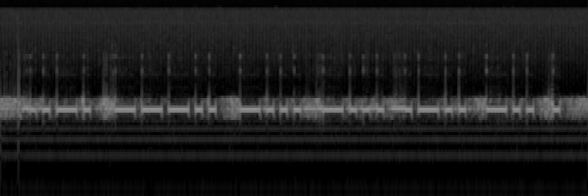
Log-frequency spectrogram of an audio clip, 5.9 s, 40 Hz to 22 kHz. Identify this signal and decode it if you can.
Morse code, heard as a keyed tone, about 18 wpm, 640 Hz, with radio noise. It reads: F8BBL DE
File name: f5lmj / Hb0 / HB0 F5LMJ P QSO F8BBL 40m cw 20h 10 UTC 22 07 09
